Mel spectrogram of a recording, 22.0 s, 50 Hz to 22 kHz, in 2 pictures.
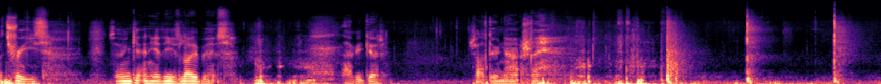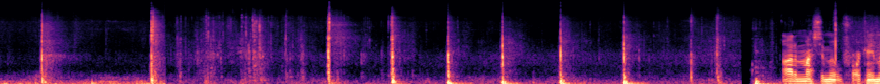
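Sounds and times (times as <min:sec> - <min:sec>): branches being chopped: 0:07.8 - 0:12.0, 0:12.8 - 0:20.3.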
